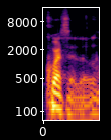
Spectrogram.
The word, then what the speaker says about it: quesadilla: Quesadilla. It's not called. Quesadilla. It's not armadillo.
